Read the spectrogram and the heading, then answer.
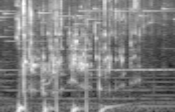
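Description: Liquid is poured into a glass, with a few soft gurgling glugs followed by a short, gentle trickle, all fairly quiet.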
